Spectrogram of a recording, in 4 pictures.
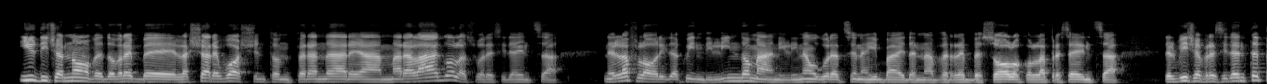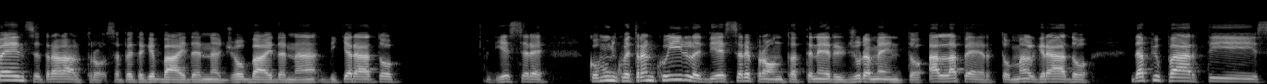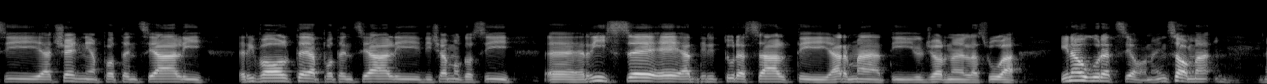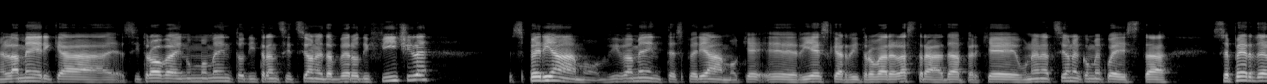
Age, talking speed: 30-49, 120 wpm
